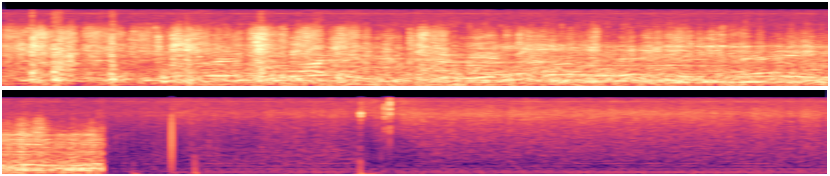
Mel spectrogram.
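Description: Loud voices that break off abruptly about three and a half seconds in, leaving a faint steady hum and hiss.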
